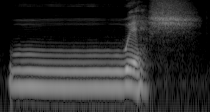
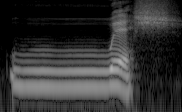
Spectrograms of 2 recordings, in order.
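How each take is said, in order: The two takes are said the same way.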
